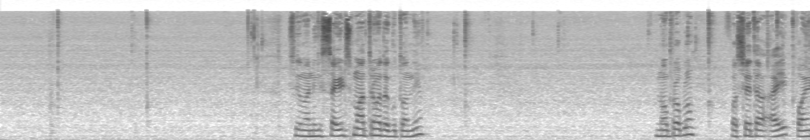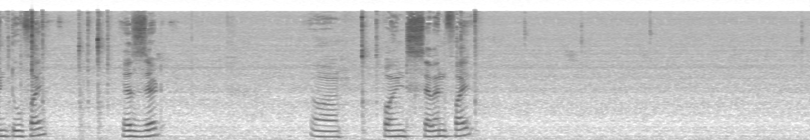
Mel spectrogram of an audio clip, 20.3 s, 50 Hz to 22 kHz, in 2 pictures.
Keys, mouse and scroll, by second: 0.7 i, 1.8 i, 3.8 ctrl+z, 4.4-5.3 scroll down 2, 4.6 middle click, 5.4-5.8 shift+scroll down 1, 5.8 shift+middle click, 6.7 middle click, 7.3-8.4 scroll up 8, 8.1 middle click, 8.6 shift+click, 9.0-9.7 scroll down 1, 9.7 i, 11.2 s, 16.7 middle click, 17.8-18.3 scroll down 2, 18.3 middle click.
